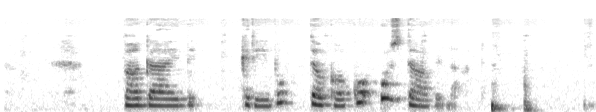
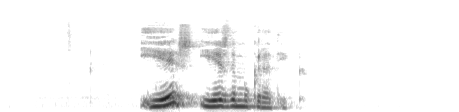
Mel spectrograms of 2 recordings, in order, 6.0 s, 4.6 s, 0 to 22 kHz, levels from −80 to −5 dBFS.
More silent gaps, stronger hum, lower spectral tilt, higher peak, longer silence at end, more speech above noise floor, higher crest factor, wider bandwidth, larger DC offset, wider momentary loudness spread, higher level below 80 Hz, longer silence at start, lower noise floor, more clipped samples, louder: neither; neither; about the same, -5.5 dB/octave vs -6.5 dB/octave; about the same, -8 dBFS vs -10 dBFS; second, 0.65 s vs 1.75 s; second, 36 dB vs 54 dB; about the same, 22 dB vs 20 dB; first, 11.5 kHz vs 9.2 kHz; neither; first, 19 LU vs 16 LU; first, -58 dBFS vs -86 dBFS; second, 0.6 s vs 1.4 s; second, -64 dBFS vs -80 dBFS; neither; second, -29 LUFS vs -26 LUFS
